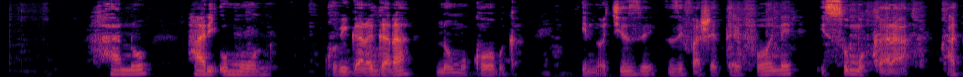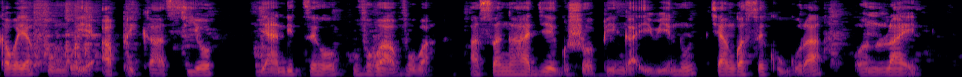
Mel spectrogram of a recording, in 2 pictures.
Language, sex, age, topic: Kinyarwanda, male, 18-24, finance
